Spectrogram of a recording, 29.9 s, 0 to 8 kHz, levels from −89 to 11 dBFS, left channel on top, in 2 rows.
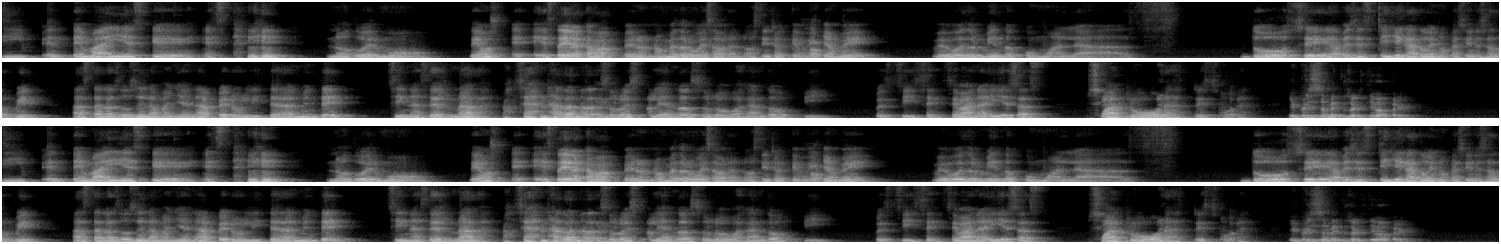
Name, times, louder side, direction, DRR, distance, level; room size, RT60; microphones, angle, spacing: voice 1, 0.0-2.8 3.3-4.2 4.7-8.6 9.3-11.2 12.4-15.3 15.7-18.3 18.9-23.2 23.7-25.3 26.0-27.4, equal, 10° right, -4 dB, 0.7 m, -24 dB
voice 2, 7.9-8.2 14.2-14.5 14.8-15.0 20.9-21.1 25.8-26.2 26.5-26.7 27.8-29.0, left 2 dB, 90° left, -6 dB, 0.6 m, -32 dB
2.5 x 2.3 x 2.4 m, 0.42 s
head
